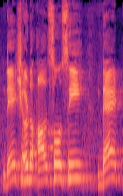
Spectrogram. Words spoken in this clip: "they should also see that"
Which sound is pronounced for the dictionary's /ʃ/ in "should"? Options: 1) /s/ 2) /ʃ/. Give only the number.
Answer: 2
